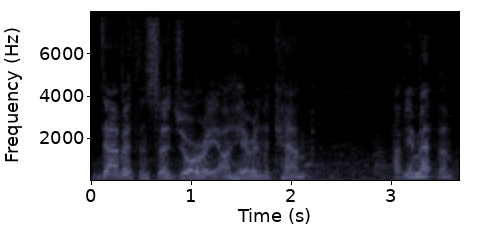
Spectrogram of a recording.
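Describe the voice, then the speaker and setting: A man's voice: mid-range voice, expressive, normal speed, a bit bright, soft background music. An actor playing a young male warrior who was once a templar, speaking in a dry, wry way in a video game.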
